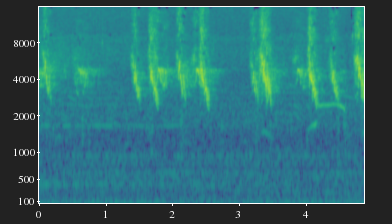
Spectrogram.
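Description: Small birds chirping: repeated short, quick chirps that sweep steeply downward in pitch, mostly in pairs or threes, with gaps between the clusters.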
